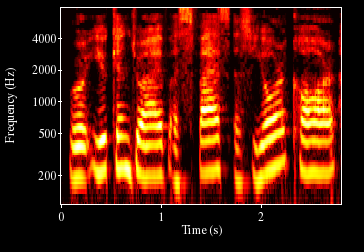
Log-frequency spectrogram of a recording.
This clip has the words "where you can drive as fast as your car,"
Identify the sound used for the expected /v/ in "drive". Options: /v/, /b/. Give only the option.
/v/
